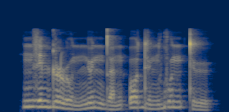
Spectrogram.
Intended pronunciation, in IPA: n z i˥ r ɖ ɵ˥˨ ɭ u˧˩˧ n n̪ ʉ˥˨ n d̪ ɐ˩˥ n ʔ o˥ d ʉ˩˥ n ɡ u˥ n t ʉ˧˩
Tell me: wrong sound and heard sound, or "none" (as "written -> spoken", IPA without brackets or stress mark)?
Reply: r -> n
